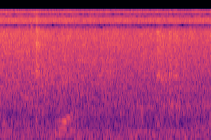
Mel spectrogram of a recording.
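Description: Stir-fry vegetables and shrimp sizzling and steaming on a hot flat-top griddle: a steady hiss.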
